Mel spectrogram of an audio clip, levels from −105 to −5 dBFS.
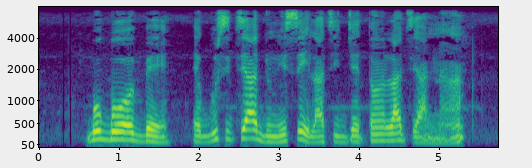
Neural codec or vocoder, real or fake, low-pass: none; real; 7.2 kHz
